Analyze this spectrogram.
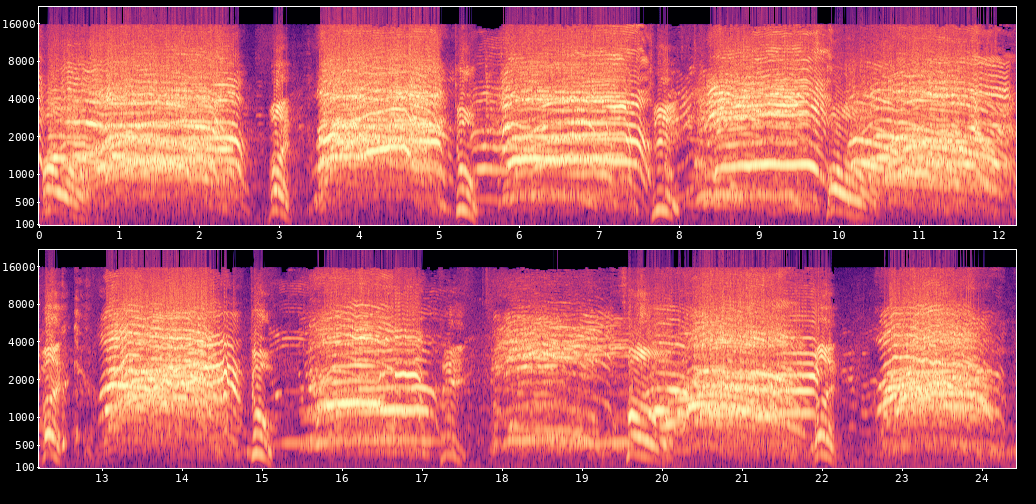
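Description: A group of young children chant loudly together in rhythmic bursts.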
